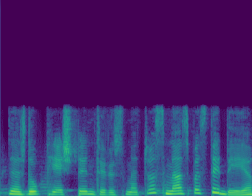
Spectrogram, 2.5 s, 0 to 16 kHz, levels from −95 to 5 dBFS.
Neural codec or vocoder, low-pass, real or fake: codec, 16 kHz, 0.5 kbps, X-Codec, HuBERT features, trained on balanced general audio; 7.2 kHz; fake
